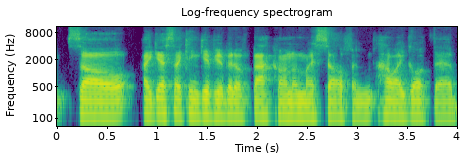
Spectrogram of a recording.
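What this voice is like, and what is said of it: Thick German accent. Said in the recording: “a thick German accent”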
